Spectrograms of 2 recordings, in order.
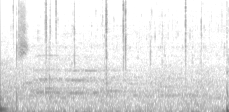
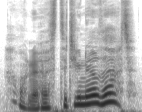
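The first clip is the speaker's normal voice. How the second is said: raised, startled question; astonished; 8 semitones higher than usual. A narrator's reading. Watson startled that Holmes guessed Afghanistan, astonished. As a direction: ask it in open disbelief. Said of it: "I asked in astonishment".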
